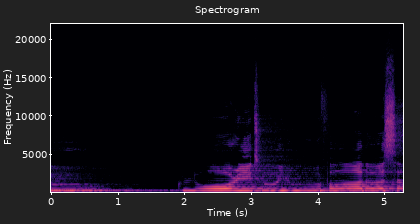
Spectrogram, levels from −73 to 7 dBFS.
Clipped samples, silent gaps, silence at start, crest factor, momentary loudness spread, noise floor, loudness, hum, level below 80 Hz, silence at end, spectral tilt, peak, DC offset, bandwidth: under 0.1%; none; 0 s; 14 dB; 19 LU; -53 dBFS; -29 LUFS; none; -68 dBFS; 0 s; -2.5 dB/octave; -16 dBFS; under 0.1%; 18 kHz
